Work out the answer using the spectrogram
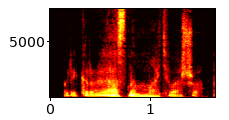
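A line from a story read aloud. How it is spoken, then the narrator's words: Muttered. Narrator (Russian): пробормотал Ленард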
